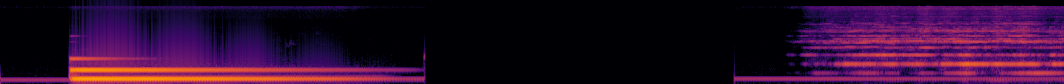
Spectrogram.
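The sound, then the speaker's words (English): A meditation bowl is struck once and rings out with shimmering overtones, slowly fading before a pause of silence; then a low, steady bowl tone swells back in with bright, wavering harmonics. “Listen to the silence in between words or in between the ringing of the bowls.”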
